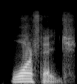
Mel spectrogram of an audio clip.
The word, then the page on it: wharfage: American English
